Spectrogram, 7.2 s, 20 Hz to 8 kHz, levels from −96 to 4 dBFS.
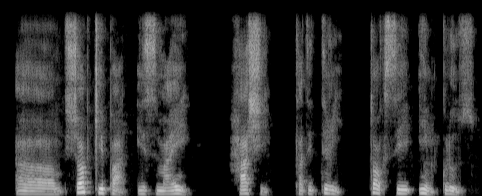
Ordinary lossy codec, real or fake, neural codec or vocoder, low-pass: none; real; none; 7.2 kHz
